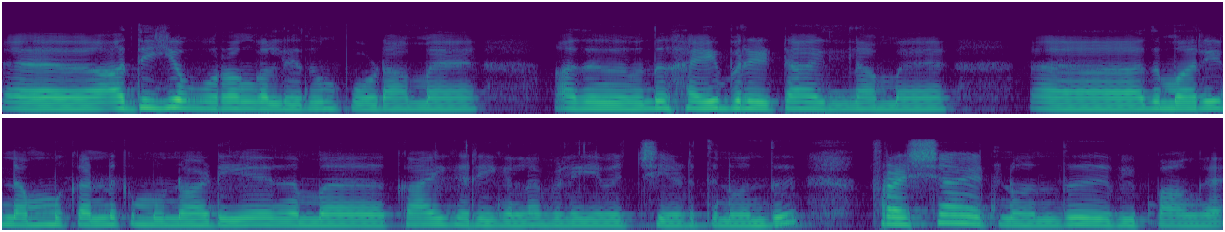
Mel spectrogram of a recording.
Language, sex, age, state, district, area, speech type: Tamil, female, 45-60, Tamil Nadu, Viluppuram, rural, spontaneous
